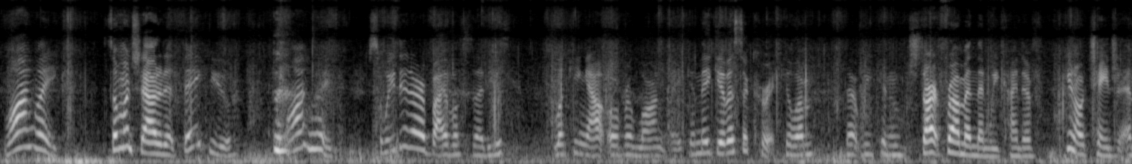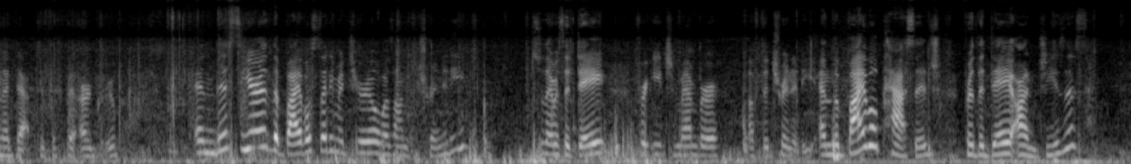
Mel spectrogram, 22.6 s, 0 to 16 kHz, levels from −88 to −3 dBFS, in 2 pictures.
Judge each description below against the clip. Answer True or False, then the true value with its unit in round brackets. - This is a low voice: False (235 Hz)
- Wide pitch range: True (6.5 semitones)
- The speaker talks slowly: False (205 wpm)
